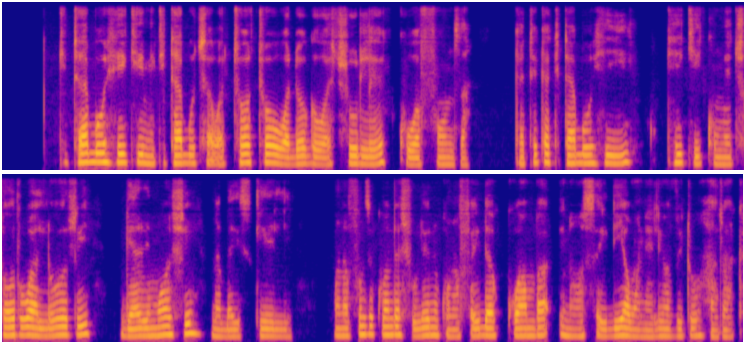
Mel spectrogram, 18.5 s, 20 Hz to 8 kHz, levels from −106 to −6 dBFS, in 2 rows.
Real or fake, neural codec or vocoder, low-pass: fake; codec, 44.1 kHz, 7.8 kbps, DAC; 7.2 kHz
